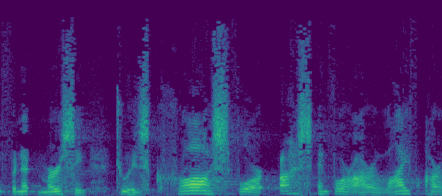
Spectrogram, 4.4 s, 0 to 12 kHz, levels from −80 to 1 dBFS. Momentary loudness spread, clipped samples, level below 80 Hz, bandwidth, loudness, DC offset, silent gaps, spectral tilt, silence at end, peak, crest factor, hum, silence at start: 10 LU; under 0.1%; -66 dBFS; 11.5 kHz; -27 LUFS; under 0.1%; none; -3.5 dB/octave; 0 s; -8 dBFS; 18 dB; none; 0 s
